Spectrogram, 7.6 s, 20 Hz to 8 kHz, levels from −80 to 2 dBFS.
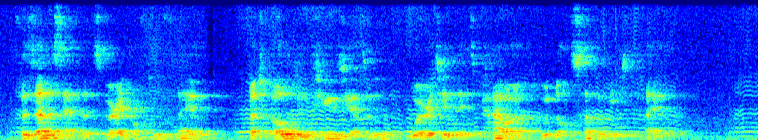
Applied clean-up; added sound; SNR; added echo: none; Insect; 12 dB; reverberation time 0.9 s.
